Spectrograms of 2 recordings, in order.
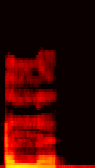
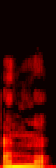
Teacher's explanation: Menurut ilmu tajwid, ini adalah hukum bacaan idgham bila gunnah. Artinya, suara huruf nun dilebur atau dimasukkan sepenuhnya ke huruf lam berikutnya, tanpa ada dengung. Jadi, dibacanya Allah, bukan anla.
